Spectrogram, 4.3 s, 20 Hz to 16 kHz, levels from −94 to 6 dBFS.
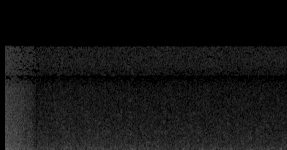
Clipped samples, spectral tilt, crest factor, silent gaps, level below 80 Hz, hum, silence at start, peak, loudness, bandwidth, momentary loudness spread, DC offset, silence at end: under 0.1%; -2.5 dB/octave; 24 dB; none; -82 dBFS; none; 0.05 s; -38 dBFS; -62 LUFS; 11.5 kHz; 8 LU; under 0.1%; 0 s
